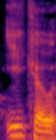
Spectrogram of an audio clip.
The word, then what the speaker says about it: ICO: But this game is called Eco. It's spelled ICO, and it debuted on the PlayStation 2 in September of 2001.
